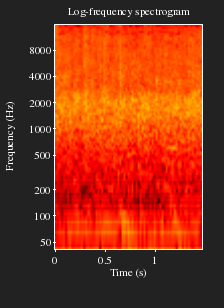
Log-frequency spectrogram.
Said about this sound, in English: Wow, a standing ovation. Wow. That's not a standing ovation. Oh, wait. This is just a standing ovation. It sounds like rain. Yeah, a little bit.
